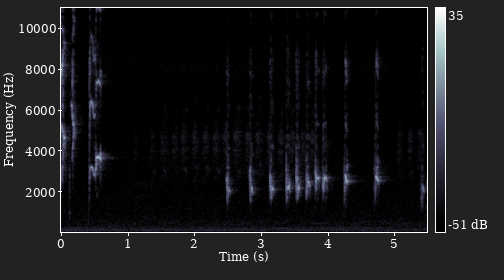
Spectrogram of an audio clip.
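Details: Long-tailed shrike calling in the morning, used to prompt other shrikes to answer: a few harsh high notes, then a pause and a series of short sharp whistled notes repeated about every third of a second.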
